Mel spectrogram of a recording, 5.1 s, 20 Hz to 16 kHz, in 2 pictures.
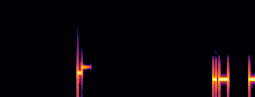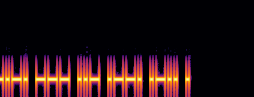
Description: Morse code, heard as a keyed tone, about 37 wpm, 700 Hz. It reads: A COUPLE
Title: Sets of 2 Words 40wpm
